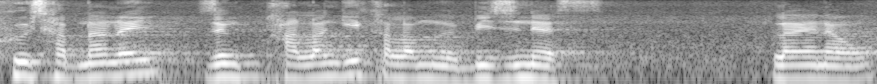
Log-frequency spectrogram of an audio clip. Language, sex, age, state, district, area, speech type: Bodo, male, 18-30, Assam, Chirang, urban, spontaneous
